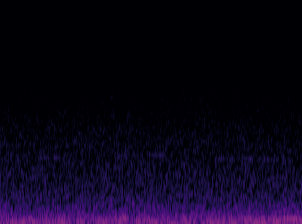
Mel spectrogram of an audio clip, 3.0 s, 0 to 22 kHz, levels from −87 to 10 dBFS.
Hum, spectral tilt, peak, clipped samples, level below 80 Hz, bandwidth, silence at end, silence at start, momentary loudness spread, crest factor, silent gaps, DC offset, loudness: none; -6 dB/octave; -42 dBFS; under 0.1%; -58 dBFS; 19 kHz; 0 s; 0 s; 3 LU; 14 dB; none; under 0.1%; -58 LUFS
